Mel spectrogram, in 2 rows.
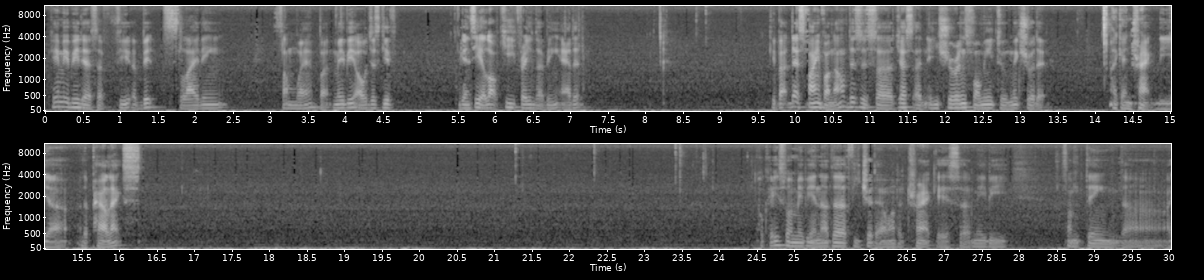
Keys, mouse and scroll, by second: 10.0 scroll down 1, 11.2 middle click, 12.0 scroll up 1, 15.0-23.9 drag, 23.9 middle click, 24.5-25.2 scroll up 1, 25.2 middle click, 28.2-28.5 scroll down 1, 29.2-29.8 scroll up 1, 29.8 middle click.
